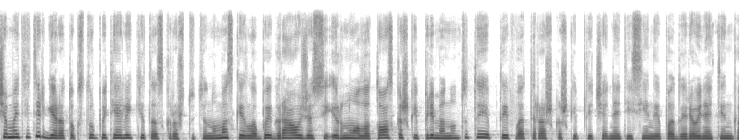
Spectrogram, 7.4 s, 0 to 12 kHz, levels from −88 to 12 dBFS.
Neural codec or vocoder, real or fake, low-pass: none; real; 10.8 kHz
